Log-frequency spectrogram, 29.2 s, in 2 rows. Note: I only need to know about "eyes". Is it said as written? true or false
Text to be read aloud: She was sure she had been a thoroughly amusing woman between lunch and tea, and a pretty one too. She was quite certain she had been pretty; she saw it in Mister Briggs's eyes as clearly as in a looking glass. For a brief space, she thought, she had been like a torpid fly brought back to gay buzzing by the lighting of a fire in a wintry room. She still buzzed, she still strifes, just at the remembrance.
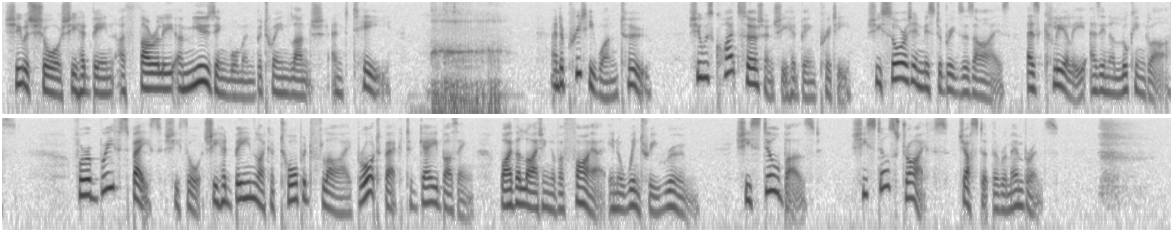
true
